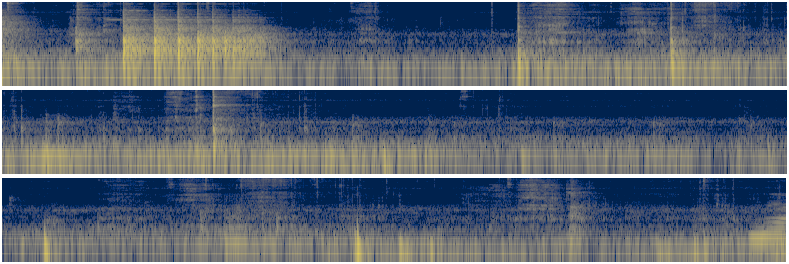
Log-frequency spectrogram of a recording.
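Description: Crushed black pepper and cumin being stirred into a simmering vegetable curry pot. A loud burst of metallic spoon clatter at the start is followed by sparse clinks and taps over a low, steady background.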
